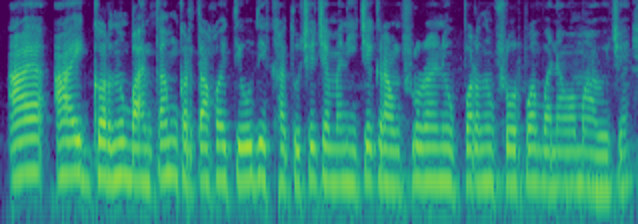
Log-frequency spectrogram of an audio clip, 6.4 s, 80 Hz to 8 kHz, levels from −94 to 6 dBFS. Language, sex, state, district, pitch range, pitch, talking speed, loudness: Gujarati, female, Gujarat, Valsad, 185-200 Hz, 195 Hz, 195 wpm, -17 LUFS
